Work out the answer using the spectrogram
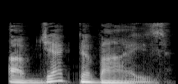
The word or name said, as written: objectivize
